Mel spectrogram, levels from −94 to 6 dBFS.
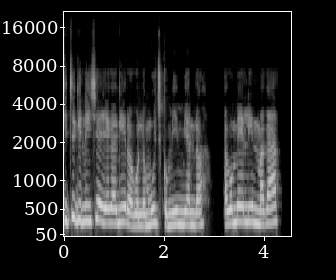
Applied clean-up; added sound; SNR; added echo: neural mask model Resemble Enhance denoiser.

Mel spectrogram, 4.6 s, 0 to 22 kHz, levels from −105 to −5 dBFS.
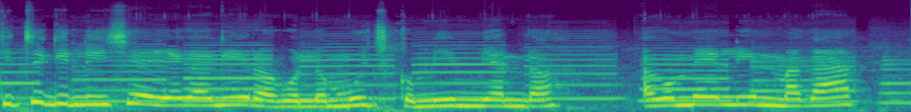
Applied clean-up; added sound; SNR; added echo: none; Wind instrument, woodwind instrument; 13 dB; none.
